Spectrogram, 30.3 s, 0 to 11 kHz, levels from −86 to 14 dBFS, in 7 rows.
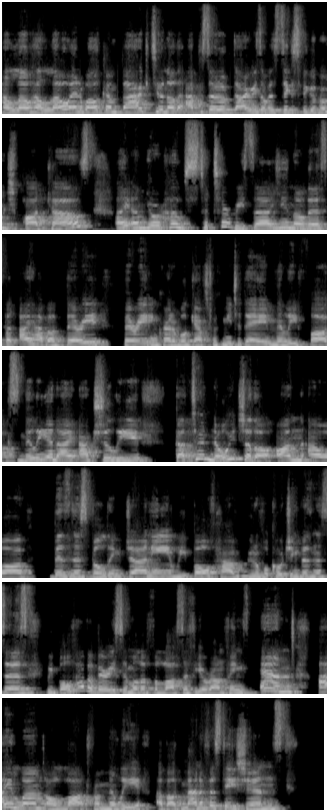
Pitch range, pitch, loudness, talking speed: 190-240 Hz, 210 Hz, -20 LUFS, 150 wpm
